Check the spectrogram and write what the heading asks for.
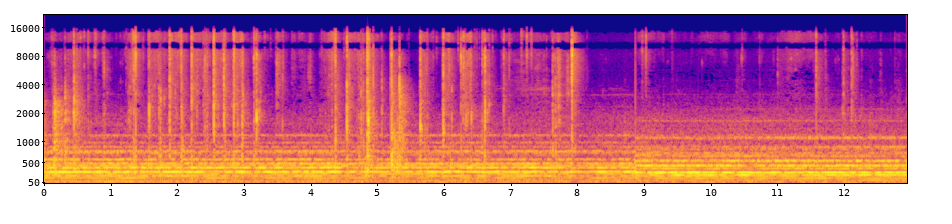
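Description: Soft ambient background music with steady held tones, over quick, dense clicking of an oracle card deck being shuffled by hand. The shuffling stops about eight seconds in and the music carries on.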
